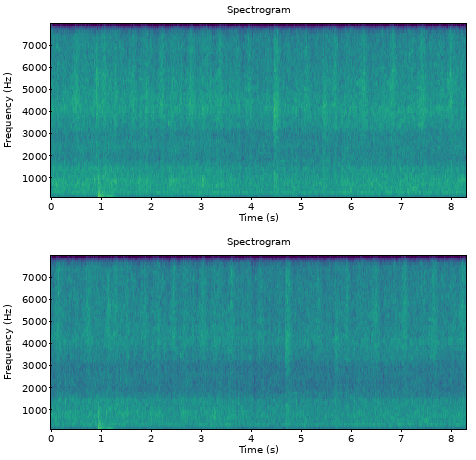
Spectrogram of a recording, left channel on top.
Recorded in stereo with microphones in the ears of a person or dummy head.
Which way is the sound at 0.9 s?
15° right (ahead or behind).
